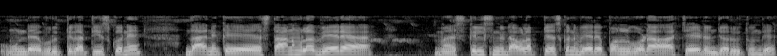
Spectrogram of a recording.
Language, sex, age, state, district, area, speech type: Telugu, male, 45-60, Andhra Pradesh, Vizianagaram, rural, spontaneous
